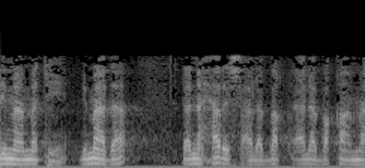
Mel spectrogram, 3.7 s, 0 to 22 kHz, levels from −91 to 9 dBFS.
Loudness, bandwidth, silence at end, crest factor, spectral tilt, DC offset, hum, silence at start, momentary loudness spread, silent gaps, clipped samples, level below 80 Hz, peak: -28 LUFS; 6 kHz; 0 s; 20 dB; -4.5 dB/octave; 0.6%; none; 0 s; 8 LU; none; under 0.1%; -54 dBFS; -8 dBFS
